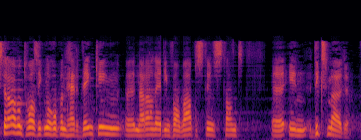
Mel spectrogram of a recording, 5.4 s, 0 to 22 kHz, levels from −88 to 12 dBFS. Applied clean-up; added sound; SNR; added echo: neural separator model SepFormer DNS4.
